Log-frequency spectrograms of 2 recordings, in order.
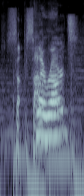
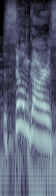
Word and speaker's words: Silumgar's: Maybe I can play around, how do you say this name? Solemgar's? Oh, Silumgar's Scorn.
